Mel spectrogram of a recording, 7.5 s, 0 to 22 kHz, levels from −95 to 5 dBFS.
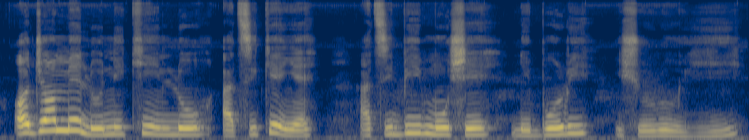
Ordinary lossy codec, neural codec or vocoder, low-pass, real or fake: none; none; none; real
